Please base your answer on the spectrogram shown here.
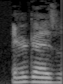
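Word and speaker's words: Ehrgeiz: Air Guys. – Air Guys. – Okay. It is basically Air Guys with a story. – No. – That's pretty much what it is. – Air Guys was playable.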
